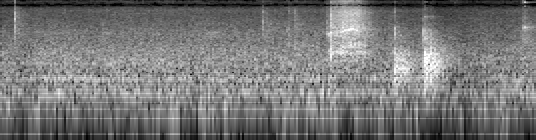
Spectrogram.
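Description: A cordless drill bit cutting briefly into a Kevlar composite fuel tank wall, two short rasping bursts about two and a half and three seconds in, over steady workshop background noise.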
